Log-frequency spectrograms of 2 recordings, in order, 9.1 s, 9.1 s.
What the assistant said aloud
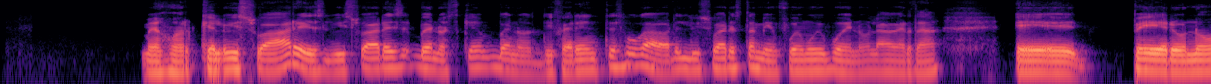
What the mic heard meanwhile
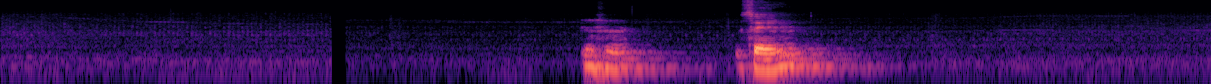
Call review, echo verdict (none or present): none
